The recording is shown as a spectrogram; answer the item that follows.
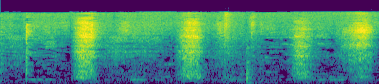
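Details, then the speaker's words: Failed sneeze: repeated sharp, breathy inhalations build toward a sneeze that never comes, and the man complains that it won't come out. "It won't come out. Ah. It won't come out. Ah. It wouldn't come out. Fucking sneeze. God damn it. I hate when that happens."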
